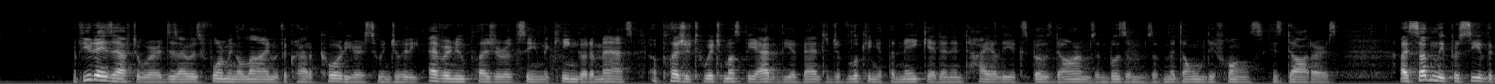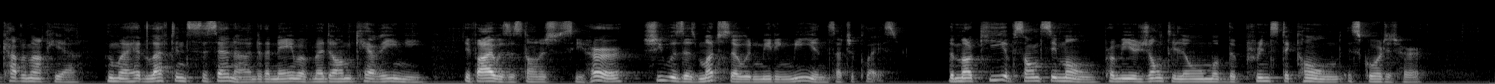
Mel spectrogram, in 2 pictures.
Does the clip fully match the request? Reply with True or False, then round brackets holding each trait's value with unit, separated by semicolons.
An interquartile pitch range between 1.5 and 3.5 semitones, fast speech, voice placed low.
True (3.0 semitones; 210 wpm; 125 Hz)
